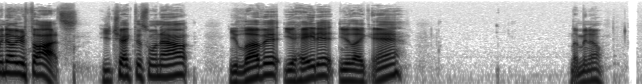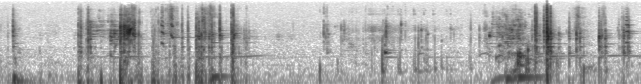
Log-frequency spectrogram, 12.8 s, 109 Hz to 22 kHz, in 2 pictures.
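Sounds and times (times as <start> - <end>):
speech: 0.0 - 4.1, 5.7 - 6.1
gulps and lip smacks: 9.6 - 11.8
person sipping water: 9.6 - 11.8.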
